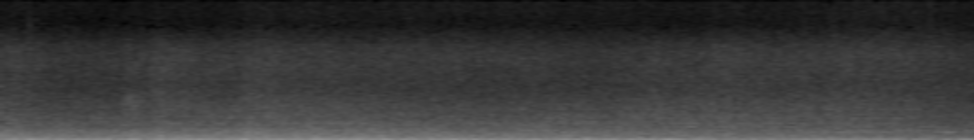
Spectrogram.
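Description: Sea waves washing onto the shore: a steady rushing of surf, a little louder at first and easing slightly towards the end.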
